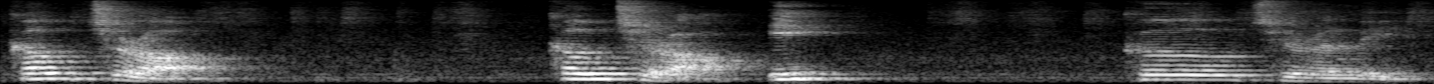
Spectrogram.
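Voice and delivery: cultural and culturally drawn out slowly, starting KUL; model pronunciation. Shown as a demonstration. Teacher giving derived words, slow model of cultural and culturally. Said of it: "daí se originam as palavras".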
